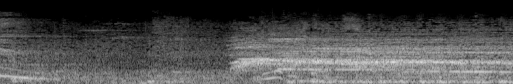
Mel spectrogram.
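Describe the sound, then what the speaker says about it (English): A UK home crowd at a women's Switzerland v Great Britain team match starts with a busy murmur, then erupts at about two seconds into loud, sustained cheering, whooping and shouting that carries to the end. "you can hear the UK crowd going wild"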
